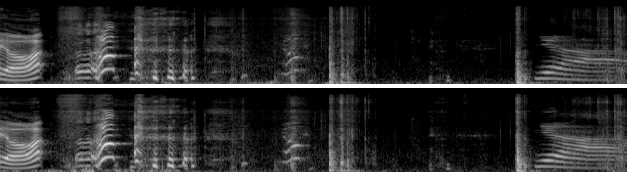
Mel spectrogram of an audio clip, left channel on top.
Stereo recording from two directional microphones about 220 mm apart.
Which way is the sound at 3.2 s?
20° left (ahead or behind).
